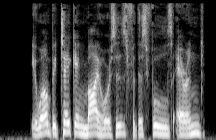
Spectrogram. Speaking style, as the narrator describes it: Bryn said sternly

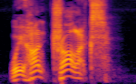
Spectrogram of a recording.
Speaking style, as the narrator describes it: Perrin shouted over his shoulder

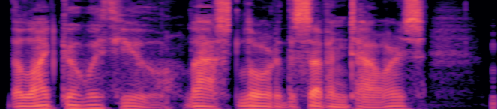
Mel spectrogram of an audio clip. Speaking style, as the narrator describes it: Moraine said almost too softly for Rand to hear

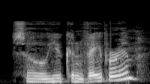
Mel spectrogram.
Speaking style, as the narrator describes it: she asked, her voice unsteady

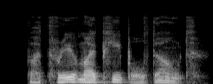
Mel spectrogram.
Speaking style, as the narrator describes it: said, my voice harsh

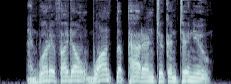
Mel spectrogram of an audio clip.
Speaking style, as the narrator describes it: he bellowed

